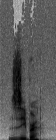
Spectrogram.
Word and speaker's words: zebra: Zebra. – False, sir. It is zebra.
